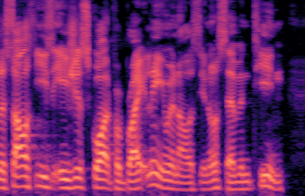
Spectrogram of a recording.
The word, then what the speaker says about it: Breitling: Is it Breitling? Close enough. It's Breitling. Breitling. Yes. Okay. So it's like bright and dark lah.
